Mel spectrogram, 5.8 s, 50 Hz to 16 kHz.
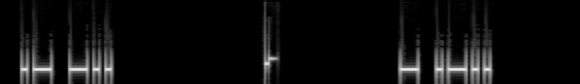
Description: Morse code, heard as a keyed tone, about 19 wpm, 700 Hz. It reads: A D T L
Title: Top Two Letter Combinations in Words 20wpm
